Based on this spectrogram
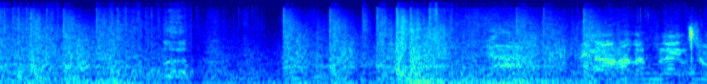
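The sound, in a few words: machine gun fire in a strategy video game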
